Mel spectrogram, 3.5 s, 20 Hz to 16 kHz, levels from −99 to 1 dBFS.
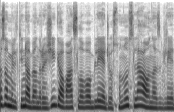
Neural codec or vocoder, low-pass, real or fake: none; 14.4 kHz; real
